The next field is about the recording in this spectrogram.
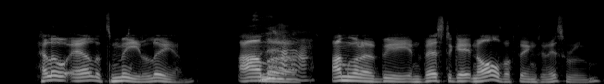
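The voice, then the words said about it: Put-on fake accent character voice. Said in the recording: “This is my Liam voice... Put on a fake accent”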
